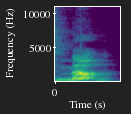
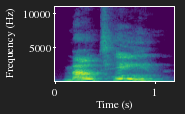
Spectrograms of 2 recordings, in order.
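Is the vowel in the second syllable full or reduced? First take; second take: reduced; full. First: The second syllable has a weak, reduced vowel. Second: The second syllable has a full, sounded vowel. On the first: The speaker calls it right. "But no, it's mountain. That's basically a silent A" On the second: The speaker calls it wrong. "you'd think this, this would be mountain"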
